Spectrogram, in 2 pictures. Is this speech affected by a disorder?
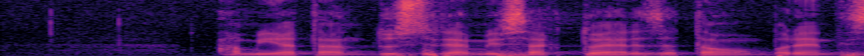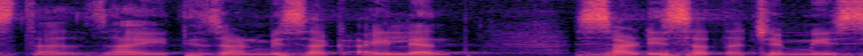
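No.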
